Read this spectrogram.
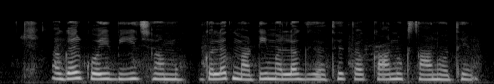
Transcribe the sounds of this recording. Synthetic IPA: ɐɡəɾkoːibiːt͡ʃɦɐ̃mɡɐlət̪maːʈimãlɐɡd͡ʒat̪ʰet̪ɐkaːnʊksaːnɦoːt̪ʰeː

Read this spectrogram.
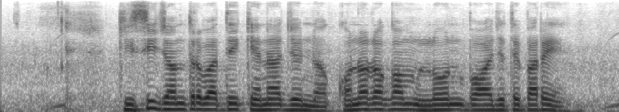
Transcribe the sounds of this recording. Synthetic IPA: kisʰid͡ʒɔnt̪ɾɔbat̪ikenaɾd͡ʒonːɔkonoɾɔkɔmlonpɔwad͡ʒet̪epaɾe

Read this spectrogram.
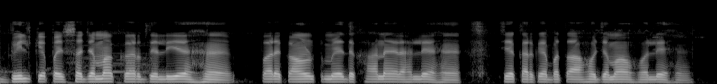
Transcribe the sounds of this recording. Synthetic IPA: biːlkepəɪsad͡ʒəmakəɾd̪elieɦɛ̃ | pəɾəkaːʊɳʈmẽd̪ɪkʰaneɾəɦleɦɛ̃t͡ʃekːəɾkebət̪aɦod͡ʒəmaɦoːleɦɛ̃ː

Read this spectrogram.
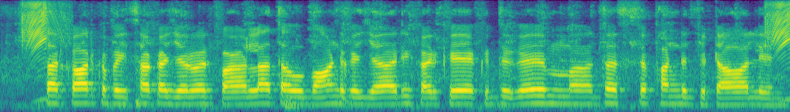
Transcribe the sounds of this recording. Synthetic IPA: sɐɾkaːɾkɨpɐjsaːkɐd͡ʒɐɾɐlpɐɽɐlaːt̪ɐuːbaːɳɖkɐd͡ʒaːɾikɐɾkekd̪keɐd̪ɐspʰɐɳɖɨd͡ʒɪʈːaːʋɐlend̪

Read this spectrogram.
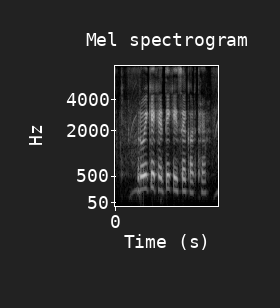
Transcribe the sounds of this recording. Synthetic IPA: ɾoːikekʰeːt̪ikisekɐɾt̪ɛ̃ː

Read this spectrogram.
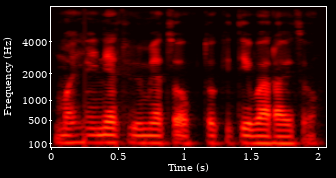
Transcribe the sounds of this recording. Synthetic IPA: məɦinjat̪ʋimjat͡sɔ̰əp̚t̪okit̪iːbʱəɾajt͡so̰

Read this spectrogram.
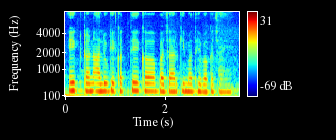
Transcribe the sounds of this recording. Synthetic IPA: eːkʈənaːlukekət̪ːekabad͡ʒaːɾkimət̪ɦebakat͡ʃaːi

